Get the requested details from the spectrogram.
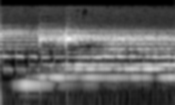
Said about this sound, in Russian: Вот смотри, подожди, тест. Вот, вот при этих э, аккордах какие у тебя воспоминания?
